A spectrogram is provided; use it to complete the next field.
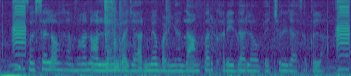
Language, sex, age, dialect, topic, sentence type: Bhojpuri, female, 18-24, Western, agriculture, statement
